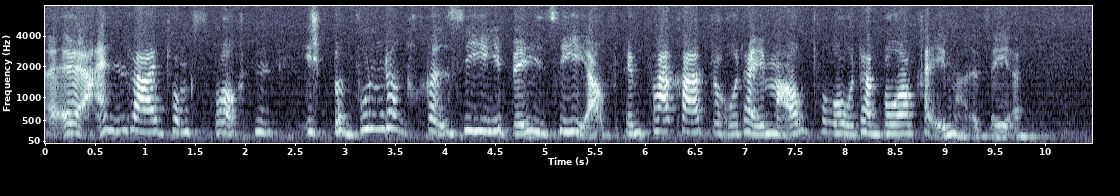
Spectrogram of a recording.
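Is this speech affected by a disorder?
Yes: cerebral palsy; congenital cerebral movement disorder, spasticity and ataxia predominant, brain damage since birth; disability possibly audible in speech.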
